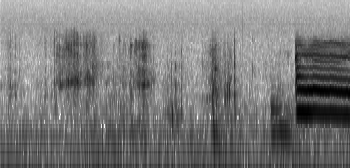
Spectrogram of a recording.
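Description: Kix corn ball cereal crunched in small, crisp bites in a quiet, close, irregular rhythm, then a sudden loud tonal sound cuts in at the end.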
